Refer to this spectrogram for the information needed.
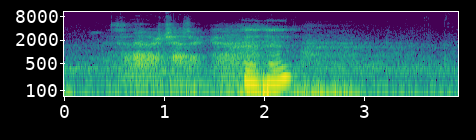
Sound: mm..hmm

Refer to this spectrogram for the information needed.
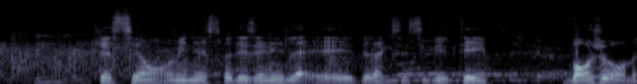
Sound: applause

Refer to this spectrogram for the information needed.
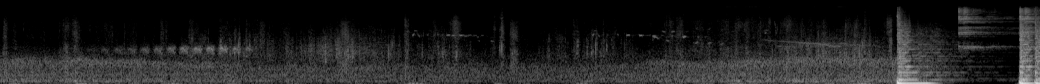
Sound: wind whistling; birds chirping; eagle screeching

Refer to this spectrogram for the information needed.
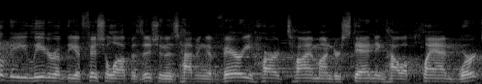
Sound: applause

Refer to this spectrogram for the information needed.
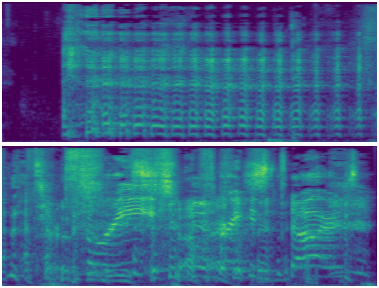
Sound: laughter

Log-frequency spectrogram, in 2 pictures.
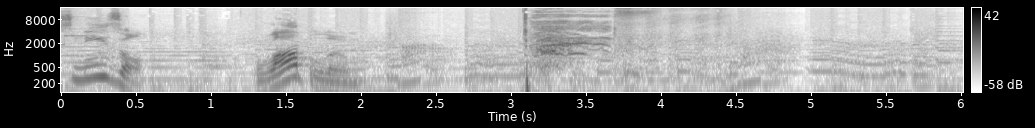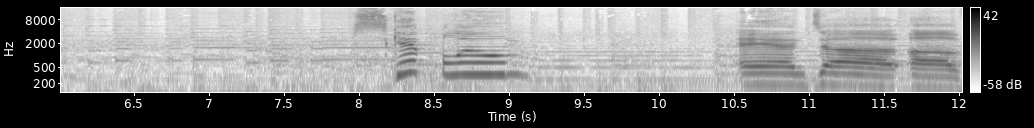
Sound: laughs

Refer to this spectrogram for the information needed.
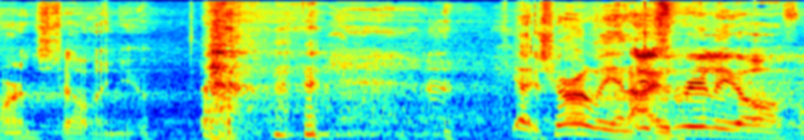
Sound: laughter

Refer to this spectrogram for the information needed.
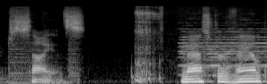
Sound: snorts

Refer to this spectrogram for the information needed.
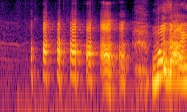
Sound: laughing

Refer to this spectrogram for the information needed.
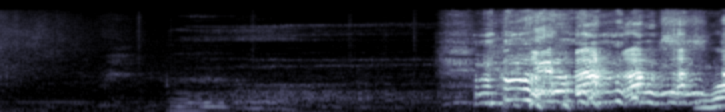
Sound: groaning pathetically; laughing

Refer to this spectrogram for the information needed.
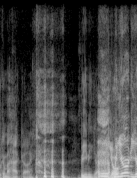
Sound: laughs

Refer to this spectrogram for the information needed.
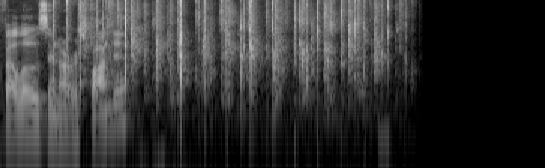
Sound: audience applauds

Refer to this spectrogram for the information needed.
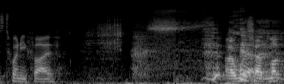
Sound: winces

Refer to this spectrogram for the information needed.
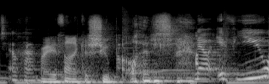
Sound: laughs

